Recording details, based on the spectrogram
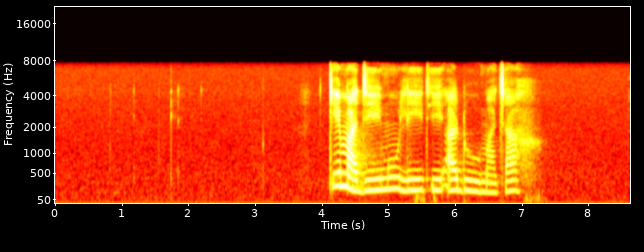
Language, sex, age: Northern Sotho, female, 18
